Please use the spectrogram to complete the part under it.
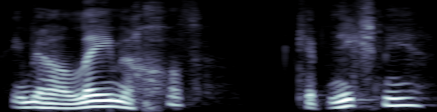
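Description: A lonely old widower, as a preacher voices him, once hot-tempered and now alone. He speaks plainly and earnestly. His voice sits a bit high for a man. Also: lively intonation, fairly quick, dark tone. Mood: grieving.

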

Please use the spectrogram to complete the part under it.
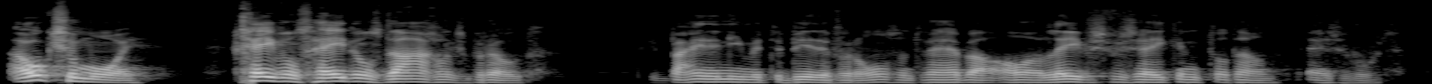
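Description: Older Dutch-speaking man preaching with animated swings. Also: lowish voice, a little fast. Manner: animated, swings from soft intimate asides to loud exclamations; addresses God casually as dad. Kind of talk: sermon.

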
